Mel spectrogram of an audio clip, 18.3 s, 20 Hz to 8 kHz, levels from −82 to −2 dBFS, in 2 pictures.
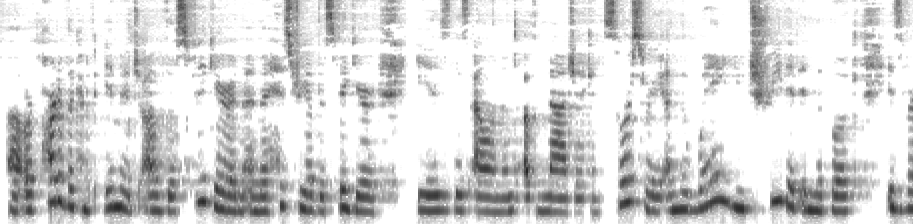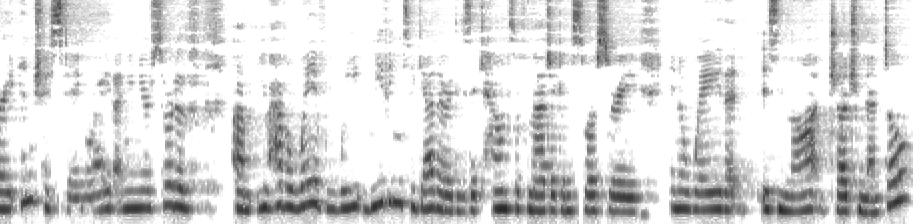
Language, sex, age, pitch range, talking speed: English, female, 20-39, 200-245 Hz, 210 wpm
